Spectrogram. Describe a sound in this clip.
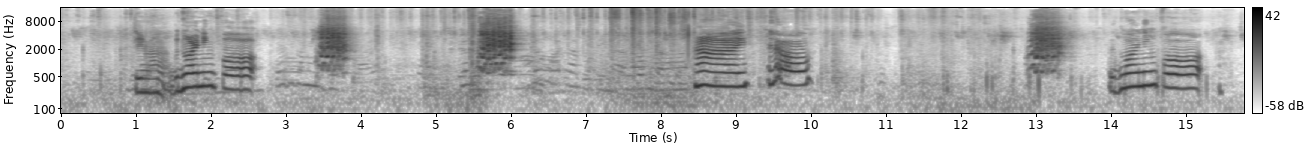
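A parrot squawks loudly several times, close by.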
